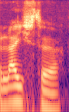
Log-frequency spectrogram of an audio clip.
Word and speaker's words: Leicester: york et de l'université de leicester en angleterre c'est comme ça qu'il faut prononcer la vente par l'europe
